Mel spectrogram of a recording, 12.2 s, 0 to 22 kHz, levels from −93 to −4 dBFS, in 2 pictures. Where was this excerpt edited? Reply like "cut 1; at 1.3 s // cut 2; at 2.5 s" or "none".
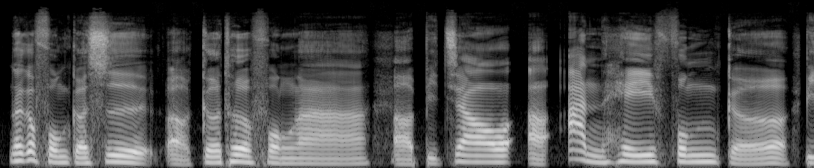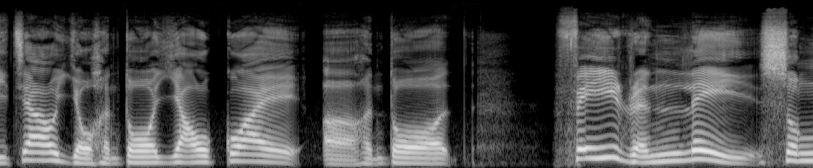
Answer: cut 1; at 2.9 s // cut 2; at 6.0 s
